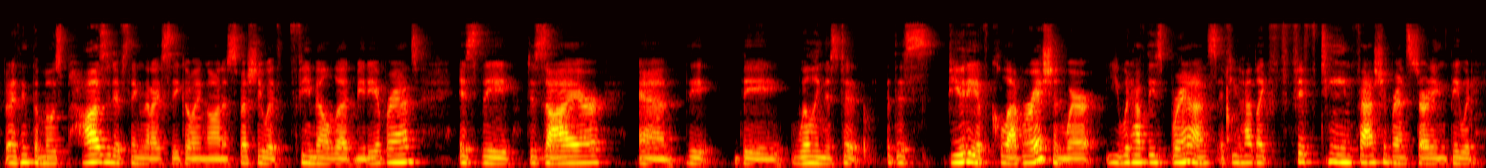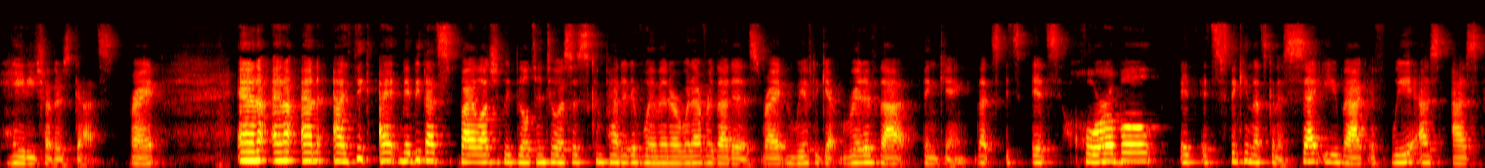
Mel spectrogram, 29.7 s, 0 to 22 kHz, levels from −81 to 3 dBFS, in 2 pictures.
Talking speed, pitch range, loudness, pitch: 195 wpm, 135-165 Hz, -27 LUFS, 150 Hz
